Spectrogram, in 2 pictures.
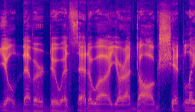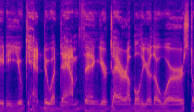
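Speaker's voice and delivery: very low, deep, contemptuous, belittling fatherly voice. Retelling the game's cruel father voice: imitating the father's voice. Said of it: "this voice comes on and he says".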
